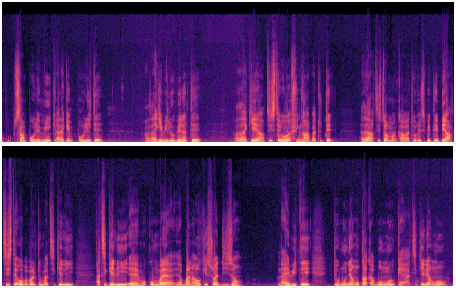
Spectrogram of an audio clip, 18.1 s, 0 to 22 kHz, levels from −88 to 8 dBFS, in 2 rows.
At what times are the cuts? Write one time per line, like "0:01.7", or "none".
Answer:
0:08.8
